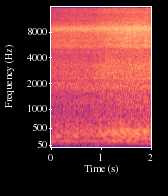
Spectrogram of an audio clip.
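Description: A motor droning steadily at an even pitch.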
